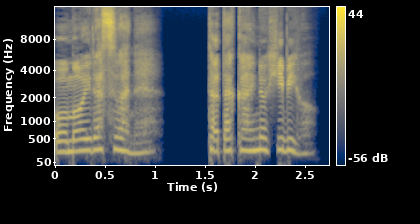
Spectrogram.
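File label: encounter, jp; hisumena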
